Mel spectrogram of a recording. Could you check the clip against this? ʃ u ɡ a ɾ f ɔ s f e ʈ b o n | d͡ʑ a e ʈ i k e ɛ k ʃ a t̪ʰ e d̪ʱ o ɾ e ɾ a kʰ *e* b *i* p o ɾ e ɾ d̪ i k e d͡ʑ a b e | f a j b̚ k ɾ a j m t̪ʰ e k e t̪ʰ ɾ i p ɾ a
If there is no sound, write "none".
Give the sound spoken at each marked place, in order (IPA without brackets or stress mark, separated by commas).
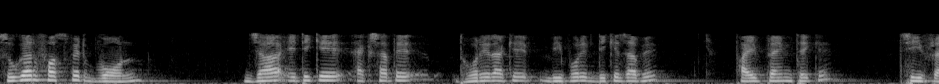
e, i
